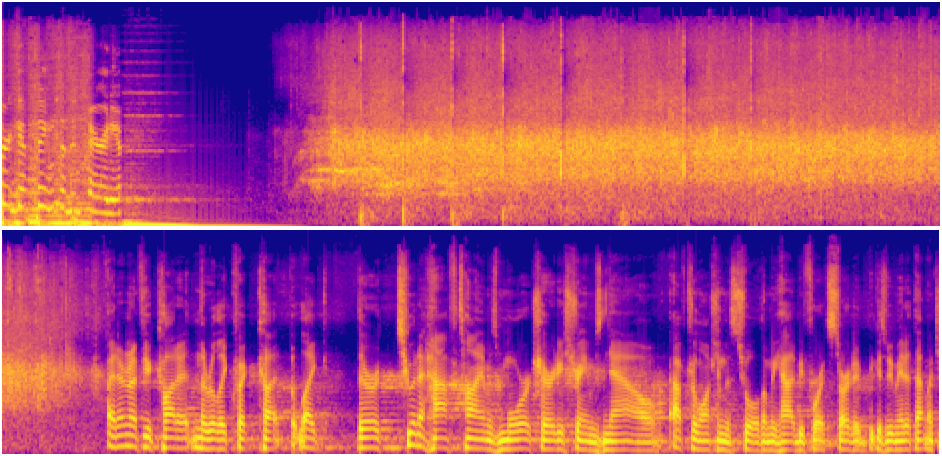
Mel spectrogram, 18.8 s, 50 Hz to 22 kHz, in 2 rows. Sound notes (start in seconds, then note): 6.1 applause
